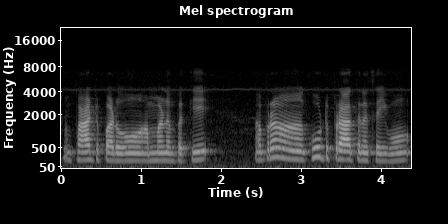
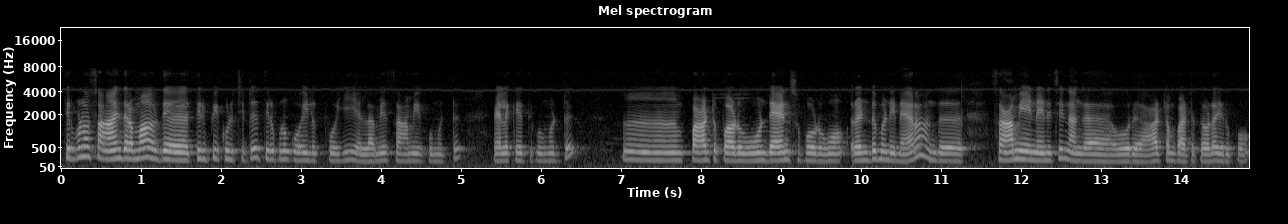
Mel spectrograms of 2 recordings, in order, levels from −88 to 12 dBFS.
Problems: none marked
